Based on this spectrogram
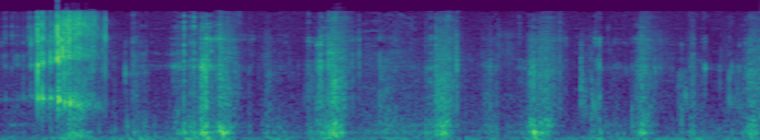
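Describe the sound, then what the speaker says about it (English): Crisp, close crunching of leftover chips being chewed, with a loud bite at the start followed by a steady run of about six rhythmic munches, no talking. "I grabbed some leftover chips from lunch to munch on."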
